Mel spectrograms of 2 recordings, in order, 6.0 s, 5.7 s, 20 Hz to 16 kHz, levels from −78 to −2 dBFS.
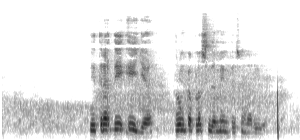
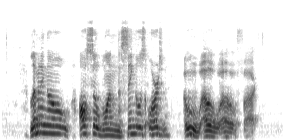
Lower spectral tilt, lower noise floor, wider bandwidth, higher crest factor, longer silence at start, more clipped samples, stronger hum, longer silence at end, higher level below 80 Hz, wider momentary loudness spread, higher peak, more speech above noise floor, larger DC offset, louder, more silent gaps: second, -2.5 dB/octave vs -7 dB/octave; second, -49 dBFS vs -59 dBFS; first, 10.5 kHz vs 9.2 kHz; about the same, 20 dB vs 18 dB; first, 0.85 s vs 0.6 s; neither; neither; second, 0.4 s vs 0.55 s; second, -70 dBFS vs -62 dBFS; about the same, 13 LU vs 15 LU; second, -4 dBFS vs 0 dBFS; second, 28 dB vs 42 dB; neither; second, -22 LUFS vs -18 LUFS; neither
